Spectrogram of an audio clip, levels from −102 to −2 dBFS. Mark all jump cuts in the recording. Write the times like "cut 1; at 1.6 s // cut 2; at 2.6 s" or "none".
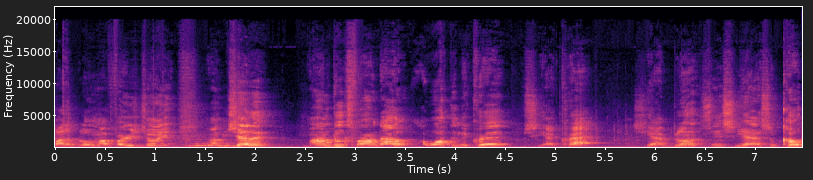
cut 1; at 4.6 s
